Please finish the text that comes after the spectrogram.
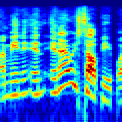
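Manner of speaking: ordinary delivery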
